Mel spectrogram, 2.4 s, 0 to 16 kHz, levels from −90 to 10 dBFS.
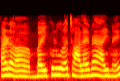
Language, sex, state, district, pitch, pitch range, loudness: Telugu, female, Telangana, Nalgonda, 260 Hz, 250-290 Hz, -13 LUFS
